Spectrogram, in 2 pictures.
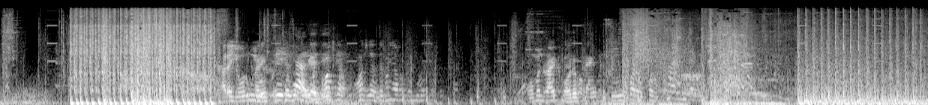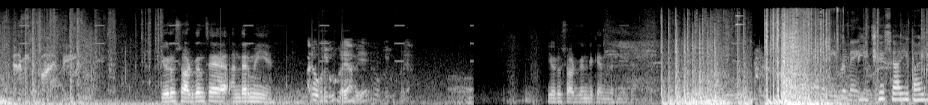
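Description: An automatic rifle fires rapid bursts of gunshots in a video game.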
